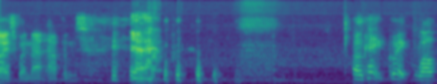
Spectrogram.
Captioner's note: both giggling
